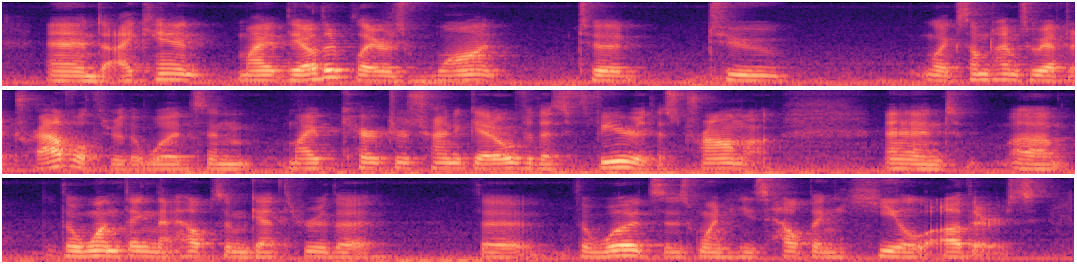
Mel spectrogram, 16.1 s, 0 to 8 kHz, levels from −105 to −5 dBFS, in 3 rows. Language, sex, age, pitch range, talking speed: English, male, 30-49, 105-140 Hz, 190 wpm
